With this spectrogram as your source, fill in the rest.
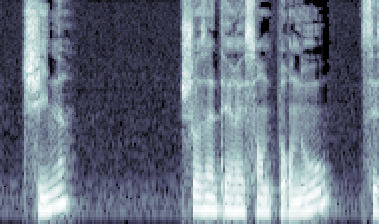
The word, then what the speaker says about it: Qin: à la dynastie alors ça s'écrit Q i n mais ça se prononce Chine chose intéressante pour nous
